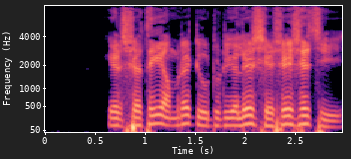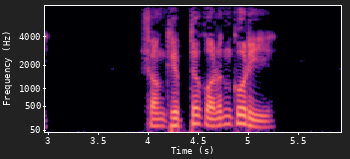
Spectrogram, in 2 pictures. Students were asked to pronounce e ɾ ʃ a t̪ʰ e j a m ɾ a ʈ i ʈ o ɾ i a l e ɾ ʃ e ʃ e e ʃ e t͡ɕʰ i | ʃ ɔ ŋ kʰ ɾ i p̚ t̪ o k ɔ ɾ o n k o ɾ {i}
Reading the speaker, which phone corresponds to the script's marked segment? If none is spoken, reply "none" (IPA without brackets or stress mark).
i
